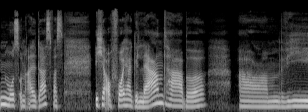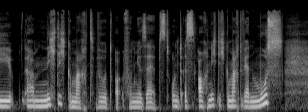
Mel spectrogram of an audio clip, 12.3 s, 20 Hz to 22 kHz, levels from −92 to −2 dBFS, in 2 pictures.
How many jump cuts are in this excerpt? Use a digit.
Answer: 0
